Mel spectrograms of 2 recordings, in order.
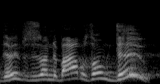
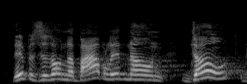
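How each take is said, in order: First: "do" held up with a rising finish; stress on do. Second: "don't" punched and falling; stress on don't. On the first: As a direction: lift "do" as the positive answer. Gives the positive half of contrast. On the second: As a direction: hit "don't" hard, then let it drop. Contrasts don't with do. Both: Real, not acted.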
